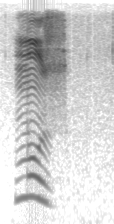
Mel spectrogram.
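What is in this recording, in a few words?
"banana", Turkish; PictureDictionary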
